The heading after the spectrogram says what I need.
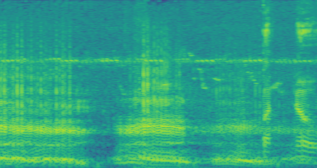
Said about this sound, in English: Deeply he drank then, lashed his quivering flanks, and roared again,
